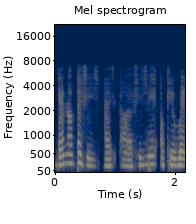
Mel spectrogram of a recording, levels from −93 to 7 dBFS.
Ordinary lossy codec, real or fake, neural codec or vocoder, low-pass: MP3, 64 kbps; fake; codec, 44.1 kHz, 2.6 kbps, DAC; 7.2 kHz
